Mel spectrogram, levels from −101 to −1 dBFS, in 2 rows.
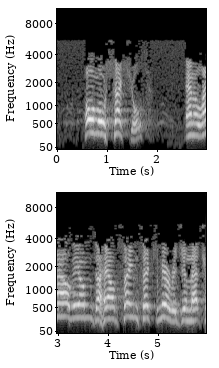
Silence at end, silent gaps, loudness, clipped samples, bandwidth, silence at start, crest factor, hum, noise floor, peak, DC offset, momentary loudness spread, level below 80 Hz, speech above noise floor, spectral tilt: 0 s; none; -18 LUFS; under 0.1%; 5.8 kHz; 0.55 s; 16 dB; none; -55 dBFS; -2 dBFS; under 0.1%; 10 LU; -88 dBFS; 37 dB; -7.5 dB/octave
